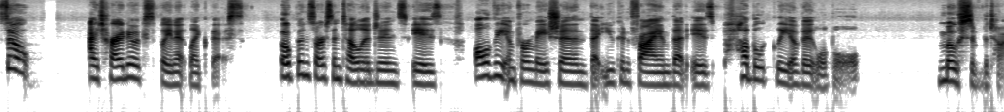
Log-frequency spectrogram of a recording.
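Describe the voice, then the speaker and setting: Here a woman with an unremarkable speaking voice and fairly low pitch talks at a moderate pace with lively intonation, in a dry, close sound with no echo. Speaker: security investigator and author. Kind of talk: podcast interview.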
